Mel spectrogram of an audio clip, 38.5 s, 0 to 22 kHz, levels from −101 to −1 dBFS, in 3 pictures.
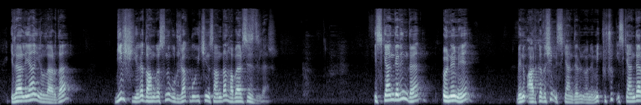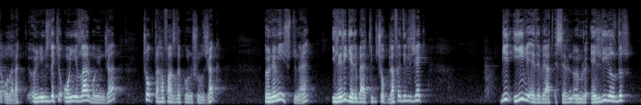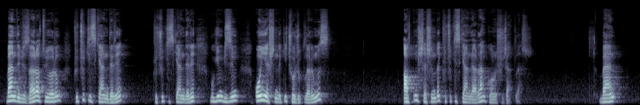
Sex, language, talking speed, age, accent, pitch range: male, Turkish, 100 wpm, 60-79, native, 125-175 Hz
